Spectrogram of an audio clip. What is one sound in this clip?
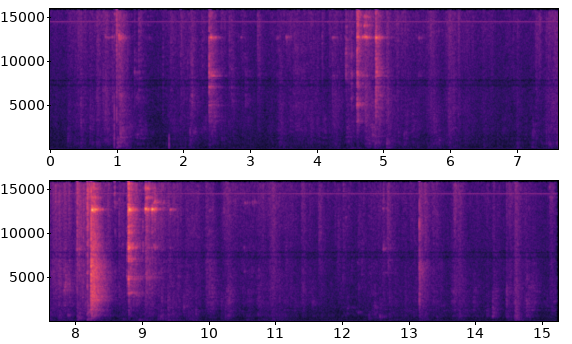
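A small dog barks and yaps in short bursts.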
